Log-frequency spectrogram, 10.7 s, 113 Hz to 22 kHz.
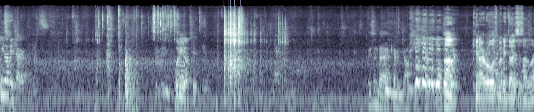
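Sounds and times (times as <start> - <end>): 
speech: 0.0 - 0.6, 3.5 - 4.2, 7.4 - 10.6
pennies clinking and rattling inside a jar: 4.5 - 5.8
laughter: 7.7 - 9.2.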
